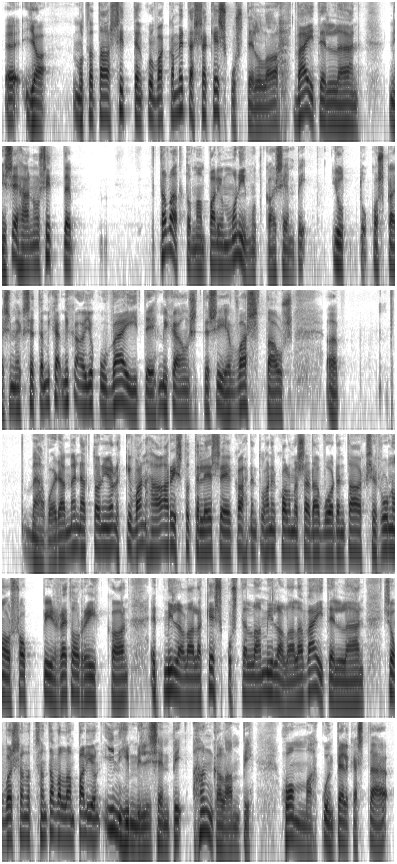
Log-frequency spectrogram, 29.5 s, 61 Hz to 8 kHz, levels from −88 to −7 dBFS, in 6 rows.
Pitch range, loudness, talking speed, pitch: 125-150 Hz, -22 LUFS, 130 wpm, 135 Hz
